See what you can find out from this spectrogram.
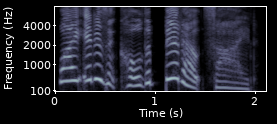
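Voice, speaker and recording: A high, very animated little girl's voice, acted by a woman, from a storybook. She sounds curious and polite, speaking up plainly with childlike wonder. Her words come slowly. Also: no echo, studio quality, exaggerated voice. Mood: doubting. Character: Trot, curious, polite, outspoken little girl.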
